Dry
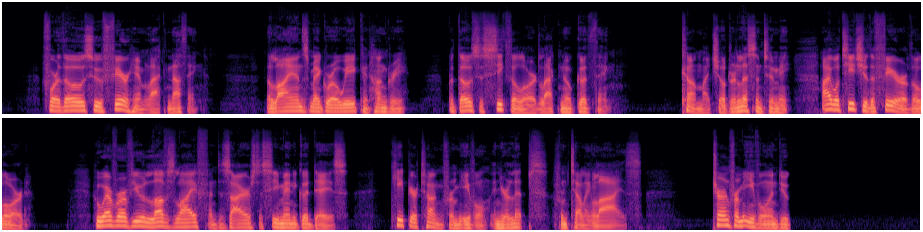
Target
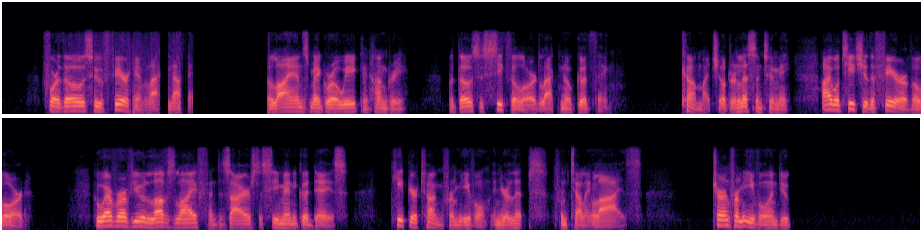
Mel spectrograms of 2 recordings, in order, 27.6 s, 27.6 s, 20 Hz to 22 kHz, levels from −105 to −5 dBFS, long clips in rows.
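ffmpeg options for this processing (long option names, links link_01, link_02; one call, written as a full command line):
ffmpeg -i in.wav -filter_complex "[0:a]highpass=290,asettb=1/sr,asplit=3[link_01][link_02][link_03];[link_01]atrim=end=0.984[link_04];[link_02]atrim=start=0.98:end=4.01,asetpts=PTS-STARTPTS,afade=type=in:duration=0.004:curve=qsin,afade=type=out:start_time=3.026:duration=0.004:curve=qsin,aeval=exprs='val(0)*gte(abs(val(0)),0.00473)':channel_layout=same[link_05];[link_03]atrim=start=4.006[link_06];[link_04][link_05]acrossfade=duration=0.004:curve1=hsin:curve2=qsin[link_07];[link_07][link_06]acrossfade=duration=0.004:curve1=qsin:curve2=hsin,volume=-1.5dB" -ar 48000 -c:a libopus -b:a 12k out.opus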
